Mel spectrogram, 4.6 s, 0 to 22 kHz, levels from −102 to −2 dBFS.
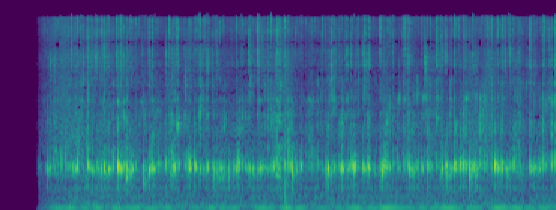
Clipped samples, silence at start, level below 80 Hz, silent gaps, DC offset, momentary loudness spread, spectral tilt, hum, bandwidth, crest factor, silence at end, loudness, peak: under 0.1%; 0.35 s; -48 dBFS; none; under 0.1%; 7 LU; -1.5 dB/octave; none; 16.5 kHz; 24 dB; 0 s; -31 LUFS; -8 dBFS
